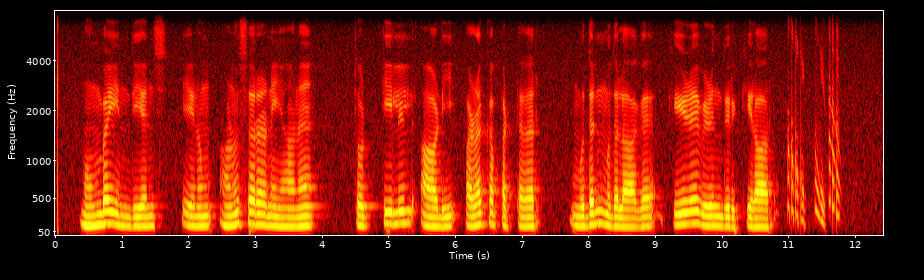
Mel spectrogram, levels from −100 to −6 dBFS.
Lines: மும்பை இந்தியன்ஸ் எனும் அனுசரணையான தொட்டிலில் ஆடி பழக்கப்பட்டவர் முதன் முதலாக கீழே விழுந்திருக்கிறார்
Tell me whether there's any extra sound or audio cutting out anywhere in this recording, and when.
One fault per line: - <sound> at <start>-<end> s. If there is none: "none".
- chirp at 11.0-11.8 s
